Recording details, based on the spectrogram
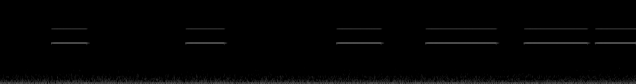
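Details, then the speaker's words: MacBook Air A1932 with no power, logic board with no visible oxidation, checked with a multimeter in continuity mode: clean high-pitched beeps in six bursts as the probes touch, indicating a short circuit on the board. "Ah, alors je sais pas si vous entendez, mais bon là ça bip. C'est pas normal. Là ça bip, c'est pas normal."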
